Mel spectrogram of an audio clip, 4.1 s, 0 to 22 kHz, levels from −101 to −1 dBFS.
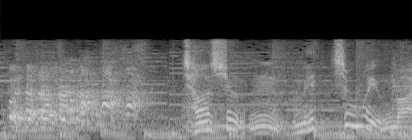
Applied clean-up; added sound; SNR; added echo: none; none; none; none.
